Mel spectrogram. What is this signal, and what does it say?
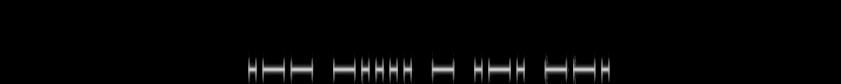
Morse code, heard as a keyed tone, about 17 wpm, 700 Hz. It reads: W6TRG
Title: USA Call Signs - 5 Characters - Repeated 2x - 17wpm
